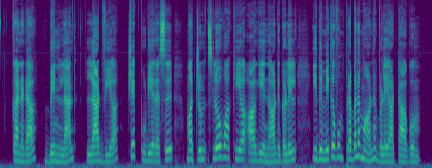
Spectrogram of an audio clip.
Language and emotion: Tamil, neutral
